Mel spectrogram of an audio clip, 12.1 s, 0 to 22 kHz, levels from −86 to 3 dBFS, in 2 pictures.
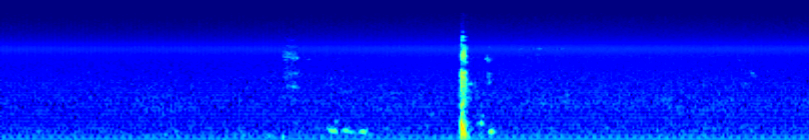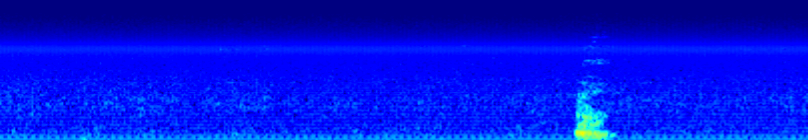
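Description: From the first second to the end of the speech, a mains buzz sits underneath everything, about 10 dB below the talker. It comes from sharp switching spikes, such as those from a dimmer, a rectifier or a missing shield, arriving twice per 50 Hz cycle, which builds a dense stack of harmonics reaching several kHz. That spread of upper harmonics is what separates it from a plain hum: the sound is raspy and edged rather than a smooth, low drone.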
